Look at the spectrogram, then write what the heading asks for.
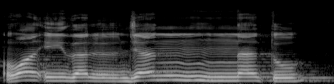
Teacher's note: ज़ाल में सीट की आवाज़ पैदा नहीं होने देंगे, नून मुशद्दद में गुन्ना होगा।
